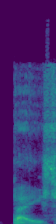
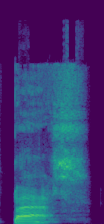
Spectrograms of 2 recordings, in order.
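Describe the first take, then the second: First: The word sounds like 'base'. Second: The word does not sound like 'base'. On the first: The speaker calls it wrong. "It's not bass, I keep thinking it's like a moon base" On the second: The speaker calls it right. "it's bass"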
